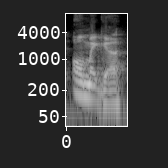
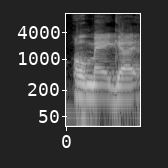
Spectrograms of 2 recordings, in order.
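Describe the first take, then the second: First: The name is said with the show's pronunciation. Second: The name is said with an American pronunciation. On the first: This is how the show's actors say it. "they pronounce it Omega" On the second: This is how the speaker naturally says it. "I'm American. I'm gonna say o- Omega"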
